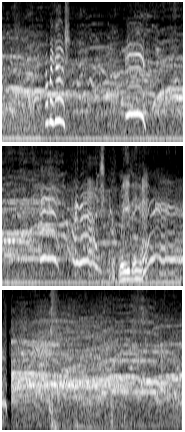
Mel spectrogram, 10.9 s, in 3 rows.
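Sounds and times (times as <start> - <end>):
crowd cheering: 0.0 - 6.7, 7.4 - 10.8
speech: 1.2 - 1.4, 5.6 - 6.7.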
